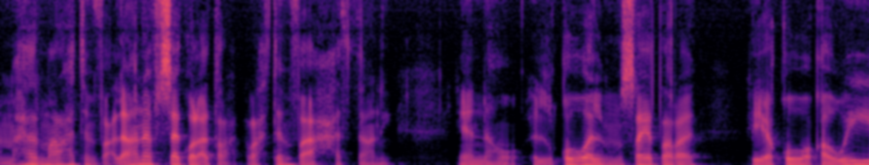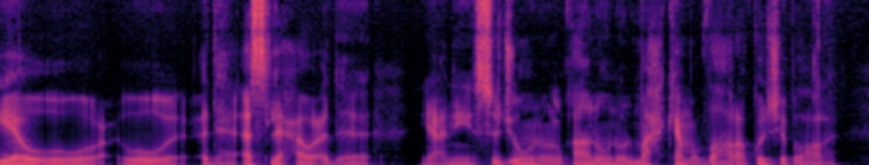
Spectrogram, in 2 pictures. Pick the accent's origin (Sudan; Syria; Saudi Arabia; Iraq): Iraq; moved away as an adult; now in Sweden; احنا كعراقيين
